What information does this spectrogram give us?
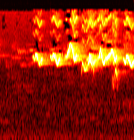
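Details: An ultramarine grosbeak, calling and singing in the wild, gives a quick warbling phrase of high, slurred whistles rising and falling for about a second and a half, over a quiet background.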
